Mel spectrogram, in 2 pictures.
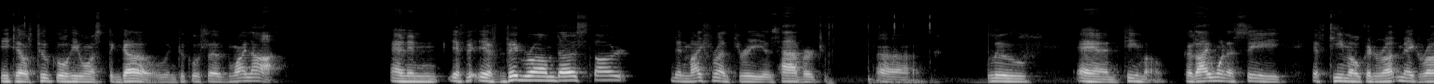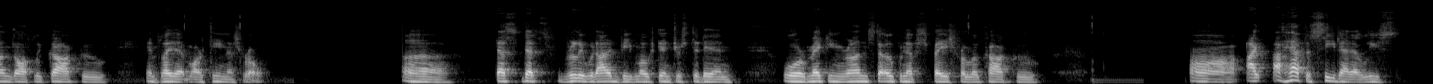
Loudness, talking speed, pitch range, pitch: -21 LUFS, 160 wpm, 115-140 Hz, 130 Hz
